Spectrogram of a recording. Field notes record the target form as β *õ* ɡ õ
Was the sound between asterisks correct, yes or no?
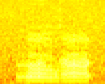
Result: no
